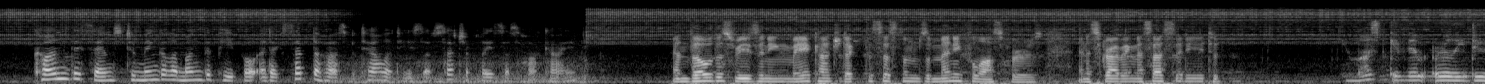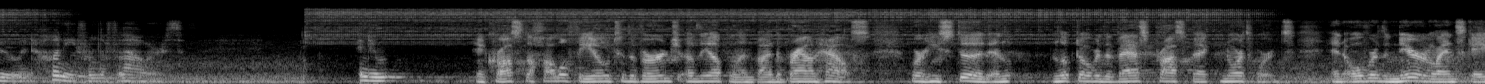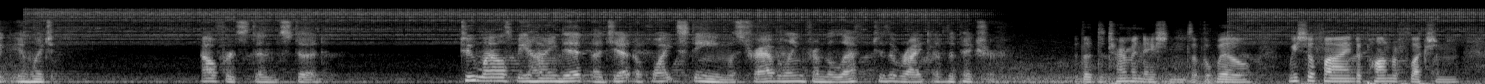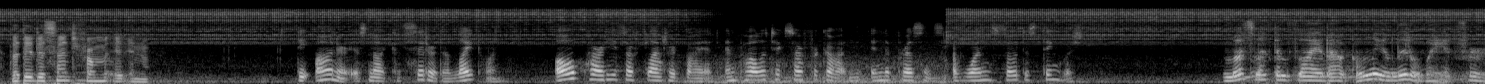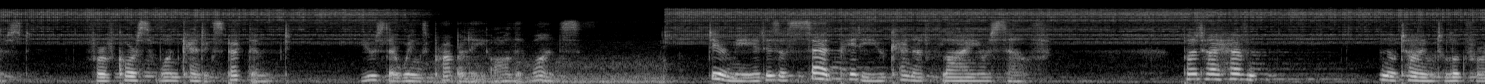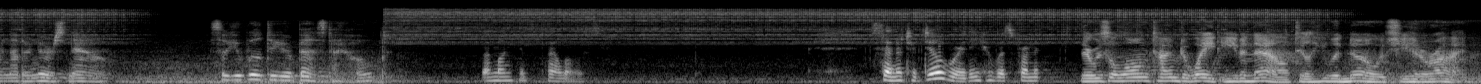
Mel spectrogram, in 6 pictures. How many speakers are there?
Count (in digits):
4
